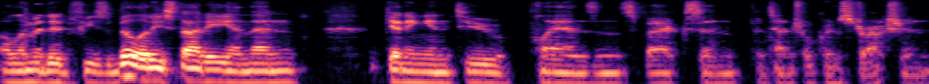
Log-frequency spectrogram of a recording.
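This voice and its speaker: This man has a very deep, low voice. He talks fairly quickly with fairly even intonation. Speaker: Army Corps of Engineers planner presenting programs. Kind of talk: webinar presentation. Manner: fast.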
